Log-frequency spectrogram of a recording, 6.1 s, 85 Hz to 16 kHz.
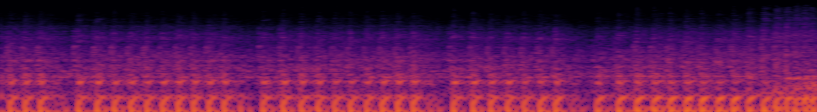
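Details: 1985 Yamaha Virago 750 V-twin after reassembly: uneven thumping that stumbles, drops out briefly and picks back up, running then cutting out; owner suspects bad ignition coils or shorting plug wires and plans new coils, wires and plugs.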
